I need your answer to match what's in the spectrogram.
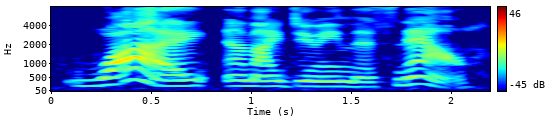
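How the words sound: The stress is on the word why.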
